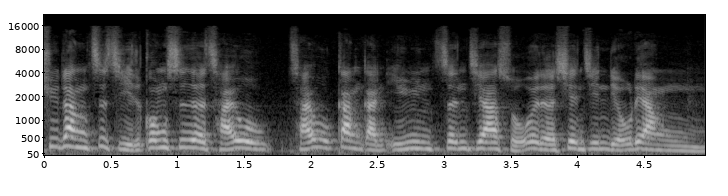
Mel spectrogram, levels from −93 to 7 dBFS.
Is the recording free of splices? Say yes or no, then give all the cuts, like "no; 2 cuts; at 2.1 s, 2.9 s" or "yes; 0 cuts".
no; 1 cut; at 1.7 s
